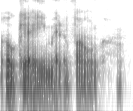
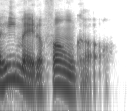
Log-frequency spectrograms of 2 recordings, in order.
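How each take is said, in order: First: Hushed whisper, full of suspicion; conspiratorial whispered repeat. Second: Said in the usual way. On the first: Shown as a demonstration. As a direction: breathe it out like a secret. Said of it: "Who'd he make that phone call to?".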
